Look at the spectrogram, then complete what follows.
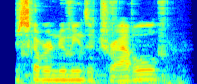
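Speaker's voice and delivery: ordinary talk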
